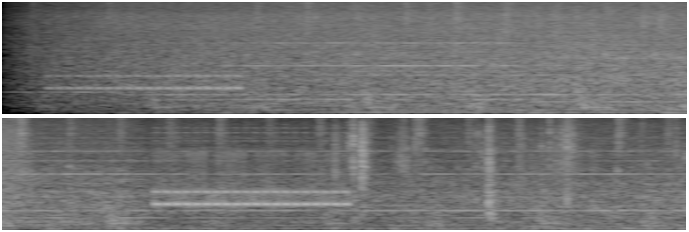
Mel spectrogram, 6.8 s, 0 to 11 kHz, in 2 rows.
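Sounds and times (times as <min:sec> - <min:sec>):
car phone ringing in electronic tonal bursts: 0:00.2 - 0:01.3, 0:04.2 - 0:05.3
steady low car engine and road rumble: 0:00.2 - 0:06.8.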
